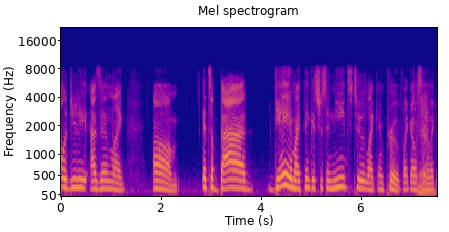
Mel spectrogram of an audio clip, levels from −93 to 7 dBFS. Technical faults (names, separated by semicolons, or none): Opus voice compression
